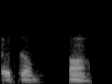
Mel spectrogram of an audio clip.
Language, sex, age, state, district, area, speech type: Malayalam, male, 45-60, Kerala, Idukki, rural, conversation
